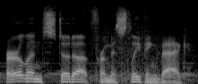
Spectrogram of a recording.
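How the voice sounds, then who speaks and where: A male narrator reads a story in a fairly low voice. His scripted audiobook delivery sits over clear background music. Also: expressive, moderate pace. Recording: music behind the voice.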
